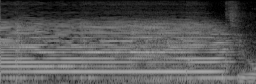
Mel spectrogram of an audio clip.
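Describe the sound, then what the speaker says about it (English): A single open B string on a standard-tuned guitar is plucked once and rings on as a steady, sustained tone with no voices. "Standard tuned guitar, so my B string sounds like this."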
